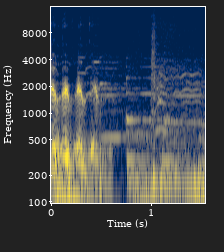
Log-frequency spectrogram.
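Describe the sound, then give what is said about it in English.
A person's voice imitates a horse whinny: a quick, wavering series of high pulses that then slides into a sustained, nasal tone. It is fairly loud, with no other sounds. “I'm a crab horse!”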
